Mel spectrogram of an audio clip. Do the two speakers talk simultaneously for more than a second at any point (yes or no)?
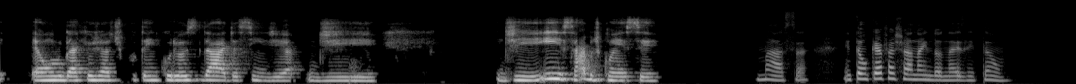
no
